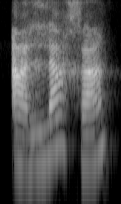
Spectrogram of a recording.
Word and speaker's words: alhaja: Então, alhaja é feminino, começa com A, porém, esse A não é tônico. A tonicidade está em HA, né? Está ali na segunda sílaba.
